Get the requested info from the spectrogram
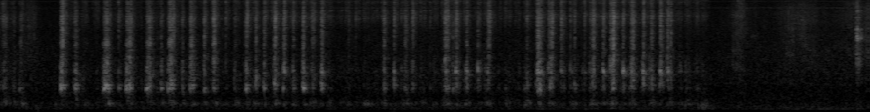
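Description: Wooden stylus scratching the black coating off a scratch-art paper page in quick, short strokes, in several runs with brief pauses between them. The strokes stop about a second before the end.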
